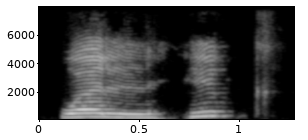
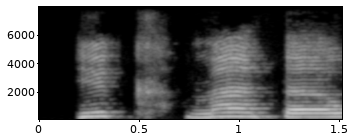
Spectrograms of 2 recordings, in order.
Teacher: ha pedas setengah kerongkong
